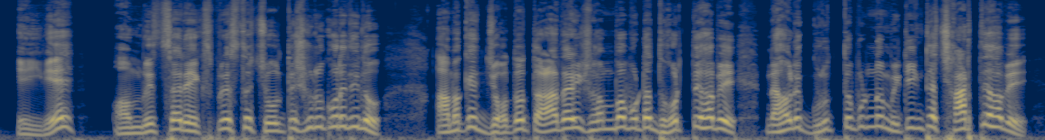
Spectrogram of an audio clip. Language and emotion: Bengali, surprised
